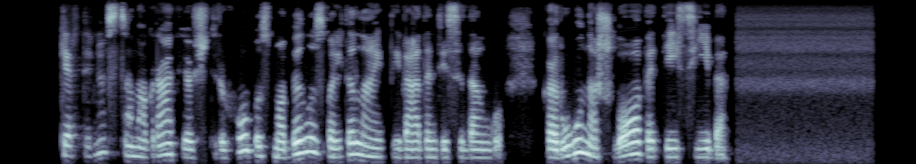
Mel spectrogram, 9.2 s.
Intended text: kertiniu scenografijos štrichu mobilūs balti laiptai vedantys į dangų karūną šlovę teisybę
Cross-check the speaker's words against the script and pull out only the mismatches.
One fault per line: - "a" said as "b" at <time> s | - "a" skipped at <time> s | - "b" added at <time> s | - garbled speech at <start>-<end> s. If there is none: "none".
- "bus" added at 2.6 s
